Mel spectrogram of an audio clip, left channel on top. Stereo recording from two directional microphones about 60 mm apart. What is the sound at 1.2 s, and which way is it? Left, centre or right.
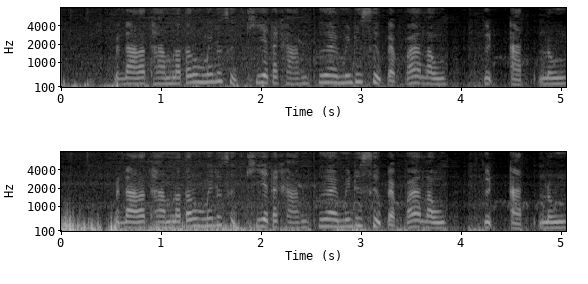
Speech, left.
